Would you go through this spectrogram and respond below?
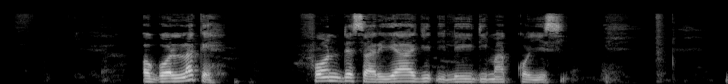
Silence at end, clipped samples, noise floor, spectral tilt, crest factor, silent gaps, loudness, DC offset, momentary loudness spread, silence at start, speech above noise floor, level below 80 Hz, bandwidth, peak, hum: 0.65 s; under 0.1%; -68 dBFS; -3.5 dB/octave; 20 dB; none; -20 LUFS; under 0.1%; 10 LU; 1.45 s; 48 dB; -62 dBFS; 11.5 kHz; -4 dBFS; none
